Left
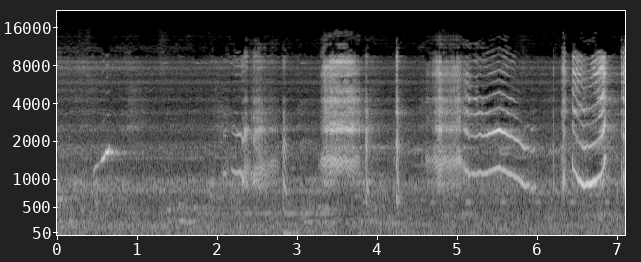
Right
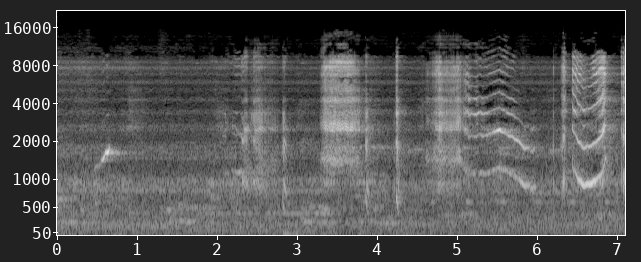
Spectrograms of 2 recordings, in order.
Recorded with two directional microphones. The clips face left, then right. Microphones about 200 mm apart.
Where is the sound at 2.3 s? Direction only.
25° right (ahead or behind).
